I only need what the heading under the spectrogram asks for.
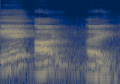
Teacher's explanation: ए और ऐ इस दोनों का उच्चारण स्थान क्या है भाई कंठ तालू कंठ और तालू मतलब कि इसके उच्चारण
